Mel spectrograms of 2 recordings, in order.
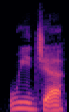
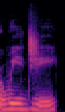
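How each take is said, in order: First: Ouija ending in uh; Ouija as WEE-juh. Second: Ouija ending in ee; Ouija as WEE-jee. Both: Shown as a demonstration. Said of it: "can be pronounced either way".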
